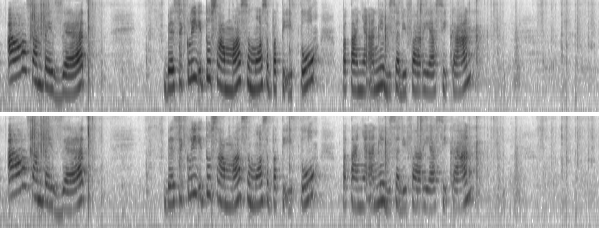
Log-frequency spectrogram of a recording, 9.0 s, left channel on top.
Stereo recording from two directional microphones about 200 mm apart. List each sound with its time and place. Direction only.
0.1 s speech: 55° left (ahead or behind)
2.5 s speech: 50° left (ahead or behind)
